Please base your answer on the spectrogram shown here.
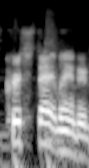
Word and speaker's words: Statlander: Is that how you pronounce it? Yes, it's Chris Statlander, the alien.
